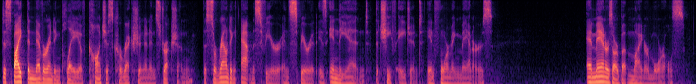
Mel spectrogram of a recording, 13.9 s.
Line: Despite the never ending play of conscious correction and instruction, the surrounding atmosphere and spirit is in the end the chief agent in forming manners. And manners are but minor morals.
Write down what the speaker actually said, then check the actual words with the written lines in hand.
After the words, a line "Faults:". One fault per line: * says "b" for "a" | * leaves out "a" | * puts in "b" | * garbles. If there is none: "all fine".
Despite the never ending play of conscious correction and instruction, the surrounding atmosphere and spirit is in the end the chief agent in forming manners. And manners are but minor morals.
Faults:
all fine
